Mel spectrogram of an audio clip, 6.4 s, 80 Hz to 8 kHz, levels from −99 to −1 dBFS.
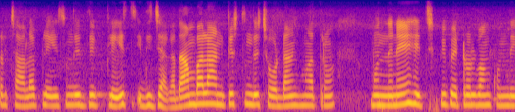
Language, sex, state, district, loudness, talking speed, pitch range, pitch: Telugu, female, Andhra Pradesh, Visakhapatnam, -18 LUFS, 150 wpm, 205-220 Hz, 215 Hz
